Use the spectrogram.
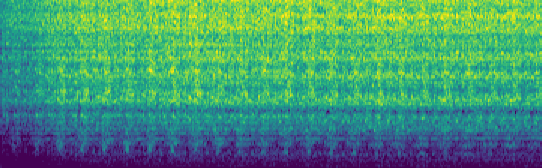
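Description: A steady, high-pitched grinding hiss from a machine at the Physikalisch-Technische Bundesanstalt (PTB) whose rotating hollow core drill lowers millimetre by millimetre into a silicon crystal to cut it out, with a faint rapid rattling pulse running through it, continuous and fairly loud, no voices.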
